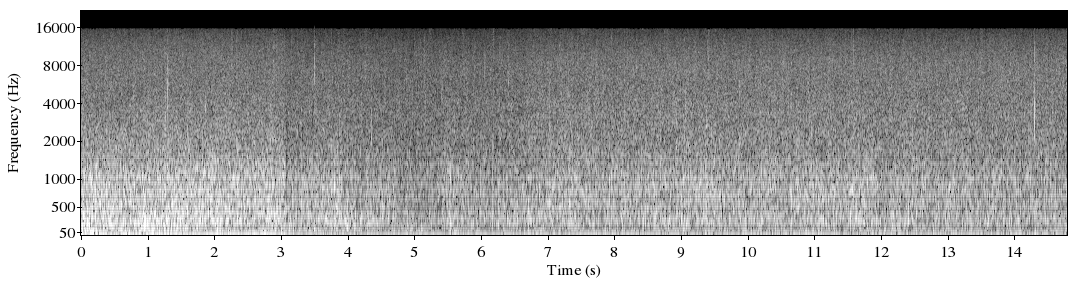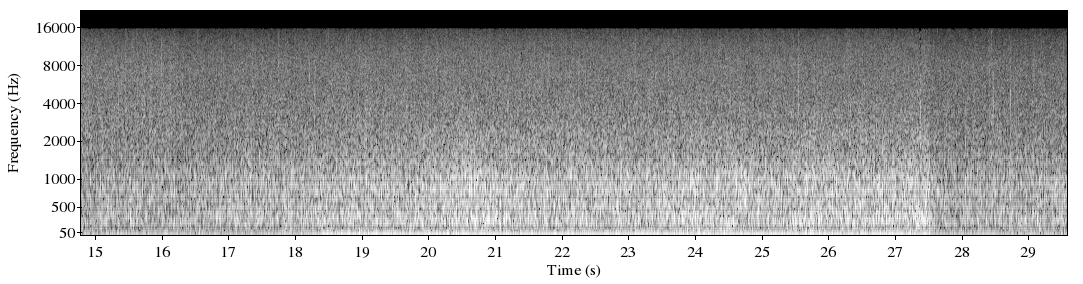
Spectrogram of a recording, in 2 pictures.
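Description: Heavy rain falling steadily on a flysheet tarp shelter, an even hiss with no breaks. It drops slightly in level about three seconds in and again near the end.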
